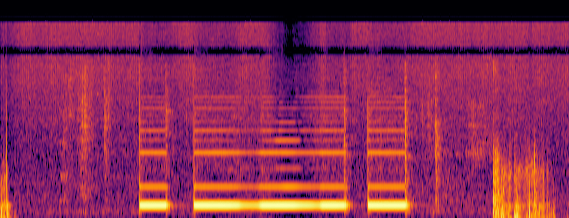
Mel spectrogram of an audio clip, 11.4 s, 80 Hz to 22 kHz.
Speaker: setting the input selector to audio and connecting the audio input to the generator's audio output we can hear the 400 HZ audio tone from the generator of the speaker volume is controlled by the gain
